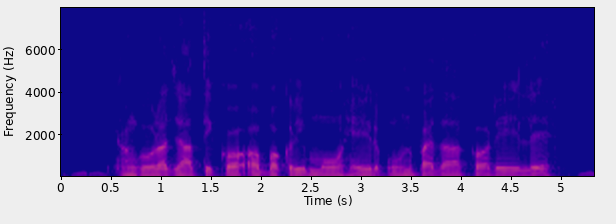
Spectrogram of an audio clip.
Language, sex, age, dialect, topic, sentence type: Bhojpuri, female, 25-30, Northern, agriculture, statement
